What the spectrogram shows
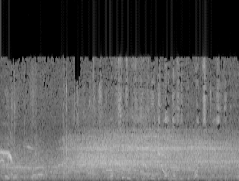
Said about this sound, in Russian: Вы слышите крики, друзья? Это крики радости пляжующихся американцев.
